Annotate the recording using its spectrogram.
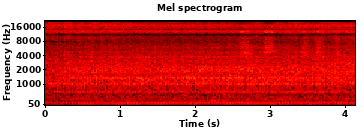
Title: Bad bearings and no more washing oil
